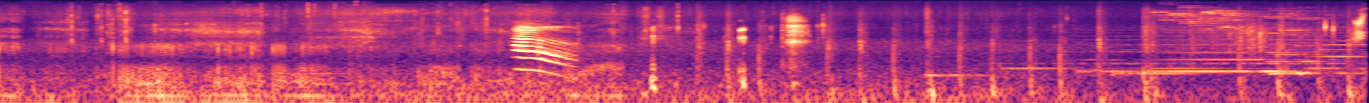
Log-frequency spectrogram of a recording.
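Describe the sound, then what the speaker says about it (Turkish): A cat purrs in the video game Hogwarts Legacy with a soft, low rumbling texture. Footstep-like ticks and brief game sounds come and go over it, and tonal music or effects enter toward the end. "Çok değişik sesleri var kedilerin."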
